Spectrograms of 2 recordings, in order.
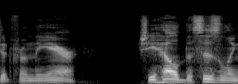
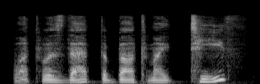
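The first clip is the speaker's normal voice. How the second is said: silky, smooth vampire voice, like wind on silk. Reading a story, a vampire asks a question in a voice like wind on silk. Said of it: "in a voice like wind on silk".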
